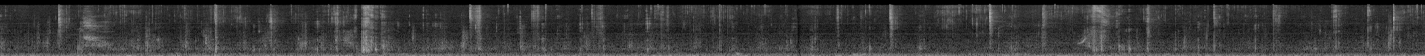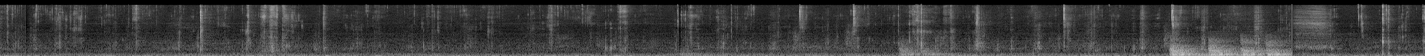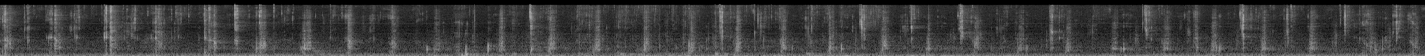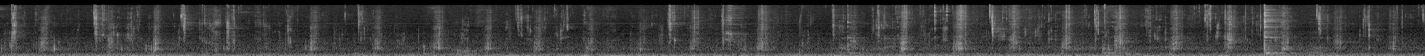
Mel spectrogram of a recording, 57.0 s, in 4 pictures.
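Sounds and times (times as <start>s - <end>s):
chewing with wet mouth clicks: 27.8s - 57.0s.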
